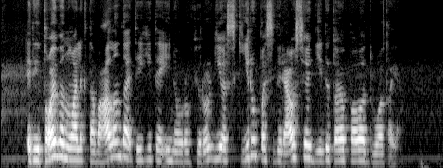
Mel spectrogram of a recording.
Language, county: Lithuanian, Utena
